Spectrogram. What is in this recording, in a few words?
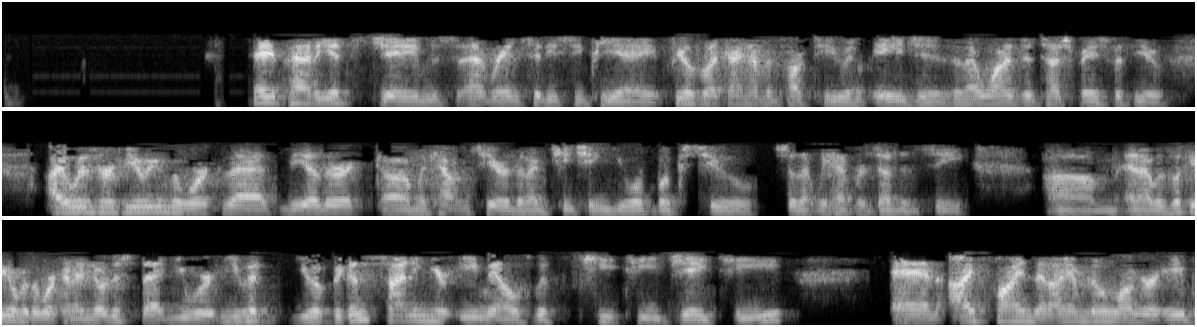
voicemail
